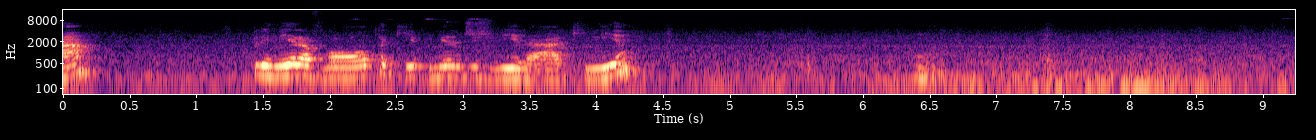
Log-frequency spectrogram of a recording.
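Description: Fabric rustles softly as it is folded and handled.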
